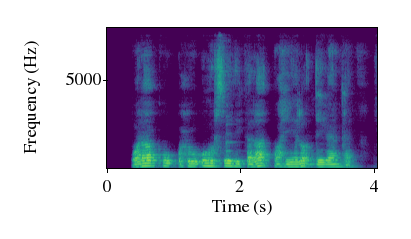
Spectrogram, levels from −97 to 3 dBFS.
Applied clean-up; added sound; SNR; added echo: neural mask model DeepFilterNet 3.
